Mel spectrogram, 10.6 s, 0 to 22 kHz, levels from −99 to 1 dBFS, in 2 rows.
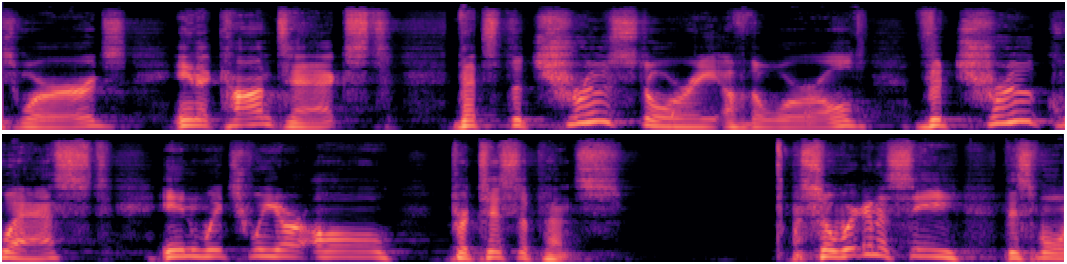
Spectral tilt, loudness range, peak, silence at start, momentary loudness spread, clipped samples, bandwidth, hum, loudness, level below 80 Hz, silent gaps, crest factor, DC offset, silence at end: -4 dB/octave; 2 LU; -10 dBFS; 0 s; 10 LU; under 0.1%; 18 kHz; none; -29 LUFS; -86 dBFS; 8.62-8.76 s, 8.98-9.15 s; 20 dB; under 0.1%; 0 s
